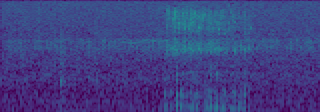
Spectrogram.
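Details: Sleeping six-year-old Exotic Shorthair named Miss Piggy gives a single loud, raspy snore of about half a second, low and breathy like a person snoring, over a quiet indoor hum.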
